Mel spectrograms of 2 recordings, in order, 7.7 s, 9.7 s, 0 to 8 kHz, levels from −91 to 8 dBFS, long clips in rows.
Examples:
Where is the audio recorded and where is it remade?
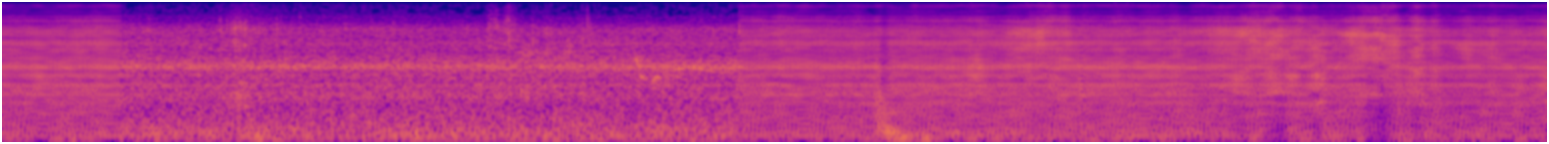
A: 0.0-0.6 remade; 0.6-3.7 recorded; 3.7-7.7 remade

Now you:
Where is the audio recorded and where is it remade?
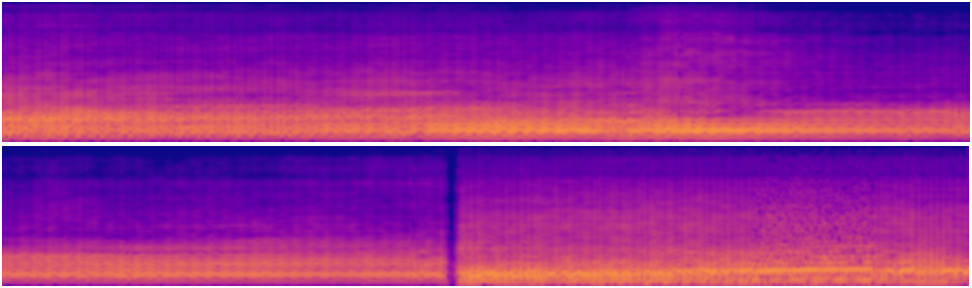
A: 0.0-8.6 remade; 8.6-9.2 recorded; 9.2-9.7 remade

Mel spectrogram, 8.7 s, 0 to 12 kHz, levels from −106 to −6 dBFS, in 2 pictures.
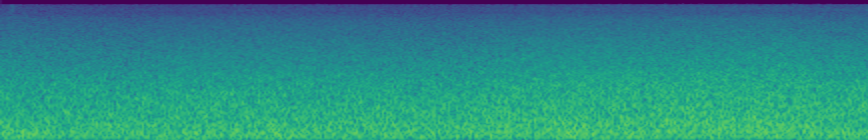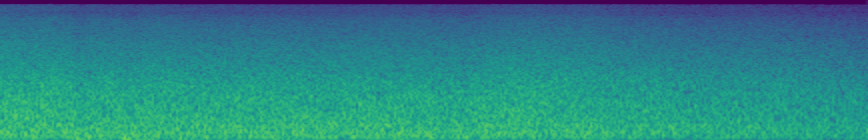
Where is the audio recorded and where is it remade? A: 0.0-0.8 recorded; 0.8-1.9 remade; 1.9-2.5 recorded; 2.5-3.2 remade; 3.2-6.0 recorded; 6.0-6.5 remade; 6.5-8.7 recorded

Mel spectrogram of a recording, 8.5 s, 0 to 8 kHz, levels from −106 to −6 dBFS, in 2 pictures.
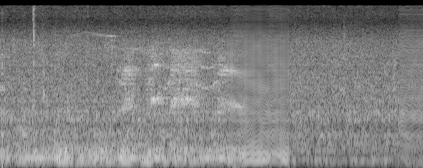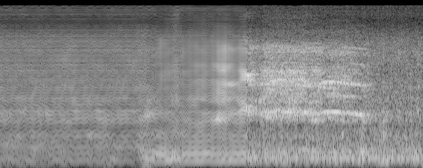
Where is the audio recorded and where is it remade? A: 0.0-2.3 recorded; 2.3-2.9 remade; 2.9-4.0 recorded; 4.0-6.7 remade; 6.7-8.5 recorded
